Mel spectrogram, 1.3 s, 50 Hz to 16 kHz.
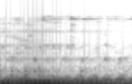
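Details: Audi A4 2.8 12V at idle: deep uneven low rumble with coarse tractor-like chuffing; exhaust leak right after flex pipe, before the cat, leaving one bank open; later repaired.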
